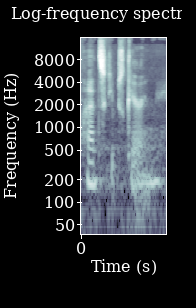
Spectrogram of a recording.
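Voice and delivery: soft, unvoiced, frightened whisper.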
